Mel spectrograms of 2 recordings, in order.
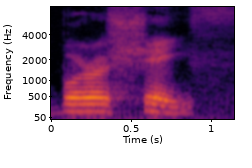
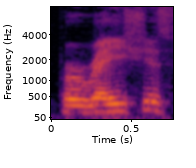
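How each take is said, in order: First: It is split into two parts, Bora and shes. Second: It is said as one whole word. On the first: He created six. "I just put a little bit of a different emphasis on the words" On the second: In the beginning. "is the real word"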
